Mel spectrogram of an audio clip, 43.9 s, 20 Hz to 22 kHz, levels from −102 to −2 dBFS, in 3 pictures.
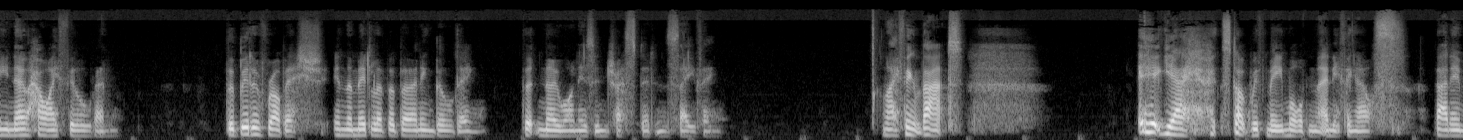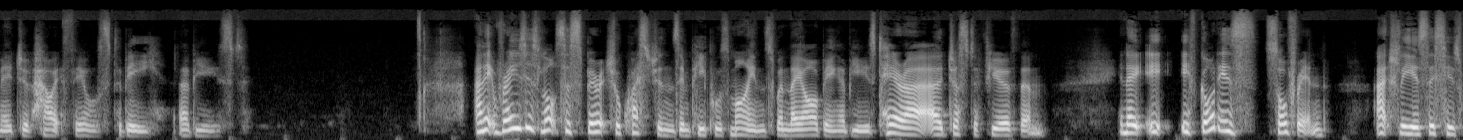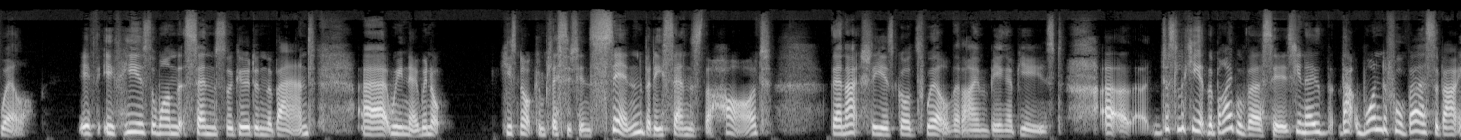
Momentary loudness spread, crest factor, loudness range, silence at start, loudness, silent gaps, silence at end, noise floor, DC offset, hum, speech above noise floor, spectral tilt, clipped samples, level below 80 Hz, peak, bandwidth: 15 LU; 18 dB; 9 LU; 0 s; -20 LUFS; none; 0 s; -74 dBFS; under 0.1%; none; 54 dB; -5 dB/octave; under 0.1%; -70 dBFS; -4 dBFS; 16.5 kHz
